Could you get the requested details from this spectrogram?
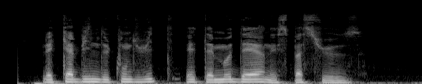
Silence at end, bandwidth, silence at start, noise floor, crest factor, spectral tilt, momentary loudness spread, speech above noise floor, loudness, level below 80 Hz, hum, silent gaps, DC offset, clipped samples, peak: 0.4 s; 10.5 kHz; 0.15 s; -44 dBFS; 18 dB; -8 dB/octave; 9 LU; 23 dB; -22 LUFS; -36 dBFS; none; none; under 0.1%; under 0.1%; -4 dBFS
